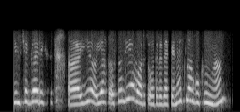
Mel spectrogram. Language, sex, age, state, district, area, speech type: Kashmiri, female, 18-30, Jammu and Kashmir, Budgam, rural, conversation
